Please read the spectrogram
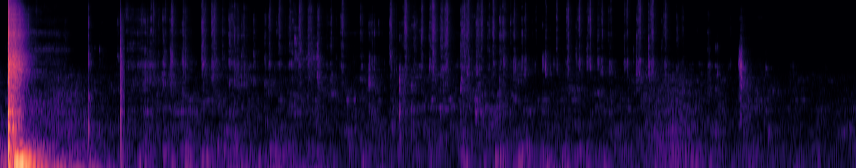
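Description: One hard strike just after the start, a mallet on a metal setter fixing the belt clip to the leather, dying away over about two seconds. After it come faint scattered clicks and scratches of the leather, the glue can and brush being handled.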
